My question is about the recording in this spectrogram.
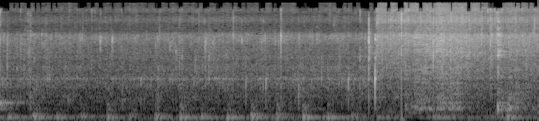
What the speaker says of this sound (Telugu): పచ్చిమిర్చి, ఉల్లిగడ్డ గోల్డెన్ బ్రౌన్లో వచ్చేంత వరకు ఇలా వేయించుకోవాలి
